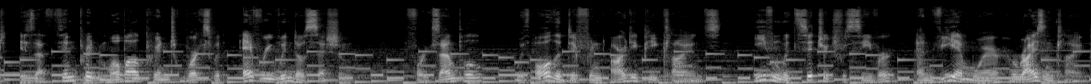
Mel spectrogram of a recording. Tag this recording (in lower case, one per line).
speech
music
